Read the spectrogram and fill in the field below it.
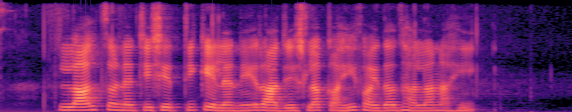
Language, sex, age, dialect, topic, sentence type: Marathi, female, 18-24, Standard Marathi, agriculture, statement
